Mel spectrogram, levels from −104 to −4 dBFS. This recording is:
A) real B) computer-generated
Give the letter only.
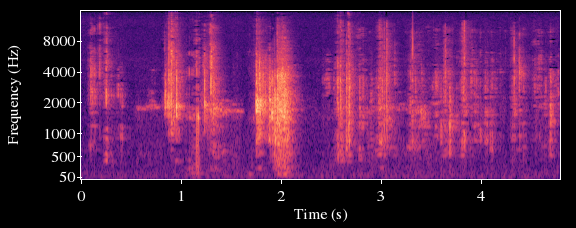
A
